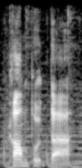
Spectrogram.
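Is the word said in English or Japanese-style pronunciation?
Japanese. It ends in a plain open a vowel. This is the form listeners expect. The speaker calls it right. "They specifically want me to say computa"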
